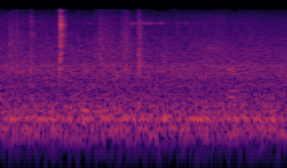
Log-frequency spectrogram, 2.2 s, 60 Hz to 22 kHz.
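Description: Cabin noise of a Boeing 767-300 taxiing after landing: the engines at idle give a steady hum with a constant low tone under an even rush of air. Two brief clicks come about half a second and one second in.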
